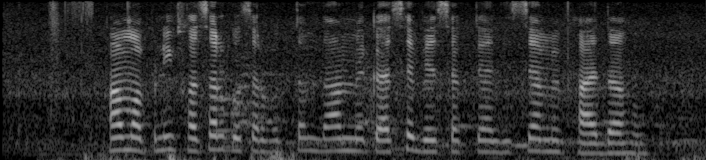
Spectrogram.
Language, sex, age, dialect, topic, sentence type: Magahi, female, 31-35, Western, agriculture, question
